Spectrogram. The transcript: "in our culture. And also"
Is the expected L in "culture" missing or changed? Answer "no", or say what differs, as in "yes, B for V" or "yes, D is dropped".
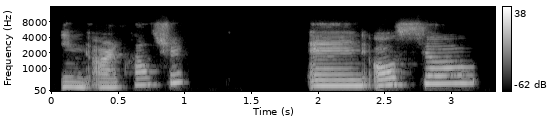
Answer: no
